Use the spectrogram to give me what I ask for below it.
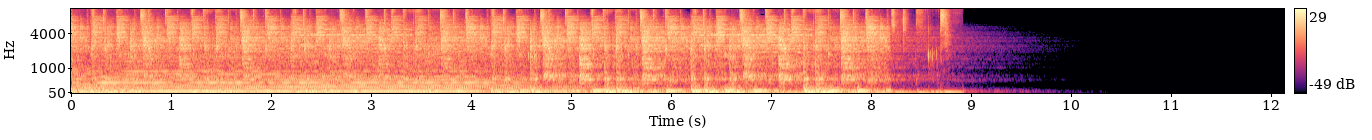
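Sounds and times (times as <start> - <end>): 
cyber background music: 0.0 - 8.9.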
